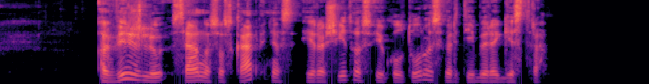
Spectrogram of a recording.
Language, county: Lithuanian, Vilnius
